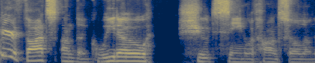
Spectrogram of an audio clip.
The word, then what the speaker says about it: Greedo: Did I say Guido? It's Greedo? You did. It's all right, whatever. Greedo with an R.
